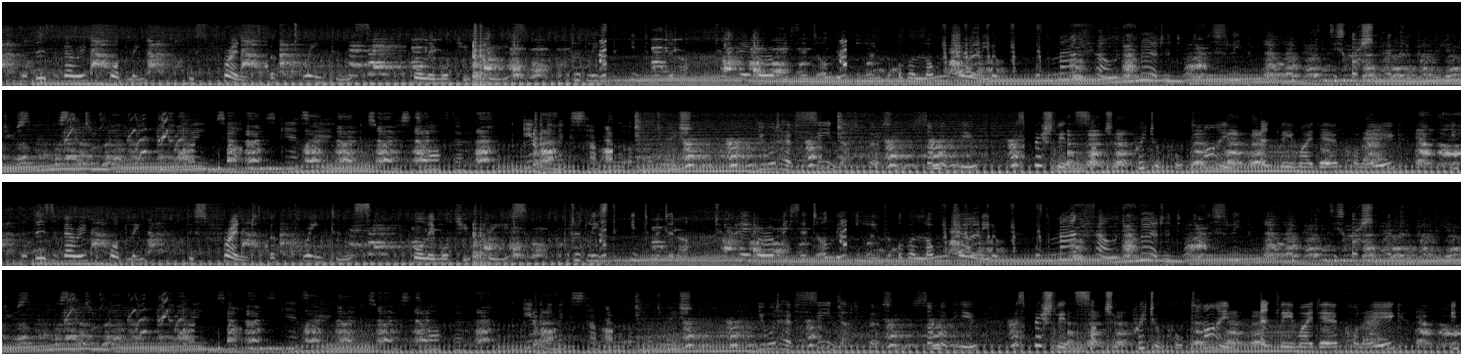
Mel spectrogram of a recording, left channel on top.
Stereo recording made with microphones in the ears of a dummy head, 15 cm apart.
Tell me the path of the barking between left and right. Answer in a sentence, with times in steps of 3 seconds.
You can hear the barking on the left from 0 s, in the centre from 9 s and on the left from 18 s.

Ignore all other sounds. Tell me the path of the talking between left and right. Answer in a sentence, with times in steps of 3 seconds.
In this clip you hear the talking on the right from 0 s, in the centre from 12 s, on the left from 15 s, in the centre from 21 s and on the right from 24 s.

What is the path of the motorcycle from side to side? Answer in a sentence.
In this clip you hear the motorcycle stay in one place.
